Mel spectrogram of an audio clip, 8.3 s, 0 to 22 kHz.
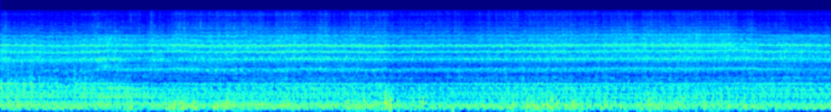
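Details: Honda VFR400 just after the carburettors were cleaned, idling while the carbs are balanced. Idle rises as the carbs are adjusted, so it is being turned down. Steady, low, even burble with no misses or knocks: normal idle.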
